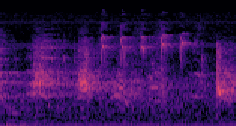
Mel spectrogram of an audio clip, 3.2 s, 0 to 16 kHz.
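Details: Grey heron recorded in Estonia, April 3, 2017: a few coarse, grating squawks, the last one loudest, among a string of high, short chirps from other birds and a constant low hiss.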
